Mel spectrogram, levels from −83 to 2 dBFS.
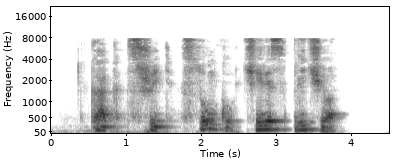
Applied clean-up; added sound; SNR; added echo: neural mask model Resemble Enhance denoiser.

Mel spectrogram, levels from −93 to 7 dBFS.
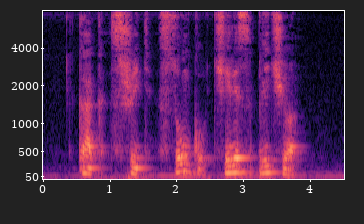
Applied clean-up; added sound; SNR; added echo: none; none; none; none.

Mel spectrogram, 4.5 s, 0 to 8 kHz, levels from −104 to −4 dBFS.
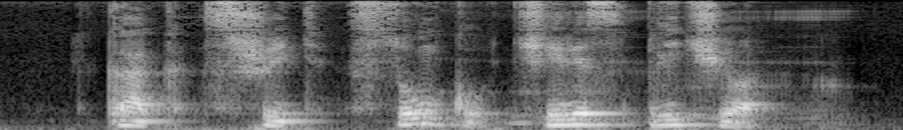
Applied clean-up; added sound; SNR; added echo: neural separator model SepFormer DNS4.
